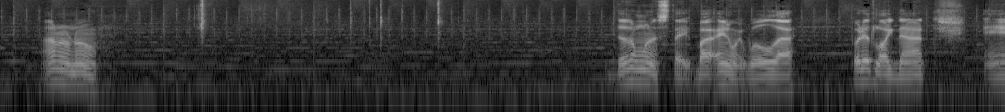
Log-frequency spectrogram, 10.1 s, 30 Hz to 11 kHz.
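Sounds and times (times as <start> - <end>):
heavy metal music with guitar: 0.0 - 10.0.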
